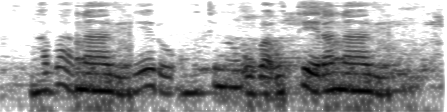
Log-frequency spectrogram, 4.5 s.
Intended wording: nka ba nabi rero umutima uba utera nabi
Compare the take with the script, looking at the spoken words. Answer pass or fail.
pass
